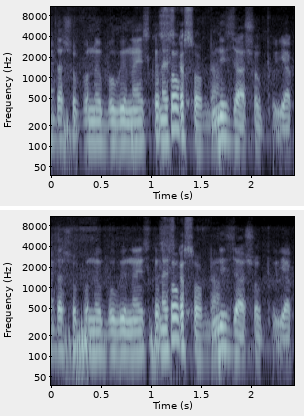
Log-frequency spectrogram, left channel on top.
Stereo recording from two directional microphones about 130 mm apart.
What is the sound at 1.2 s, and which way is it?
Speech, 25° left (ahead or behind).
